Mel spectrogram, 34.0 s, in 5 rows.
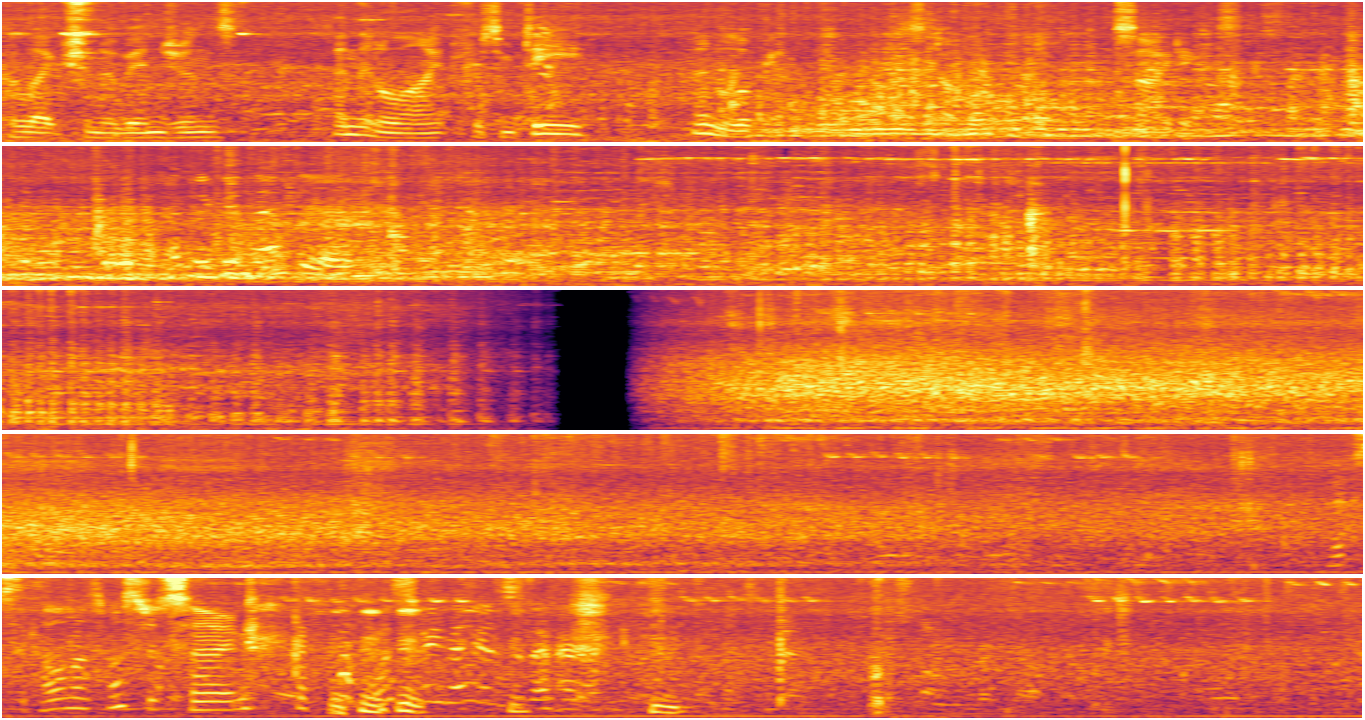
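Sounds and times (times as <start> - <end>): train rumbling on track: 0.0 - 34.0
steady rushing noise: 1.6 - 9.9.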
